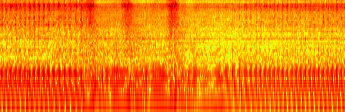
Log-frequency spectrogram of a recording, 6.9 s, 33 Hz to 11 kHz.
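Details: Suzuki SX4 just fitted with a Holley 3200 carburetor on an Offenhauser adaptor, replacing a failing Varajet II, with an electric fuel pump at six psi: a smooth steady idle, a few quick throttle blips, then back to an even idle. Normal start and idle.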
